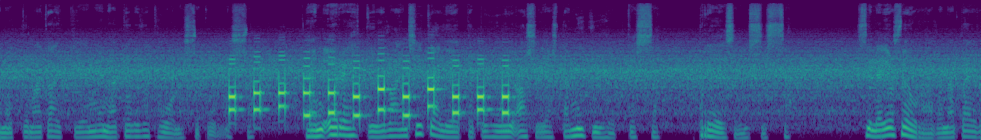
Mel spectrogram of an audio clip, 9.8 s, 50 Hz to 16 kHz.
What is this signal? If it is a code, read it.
DTMF, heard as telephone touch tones, dialled by machine, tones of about 60 ms, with speech in Finnish. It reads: 78025191#474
